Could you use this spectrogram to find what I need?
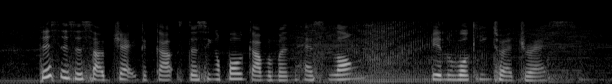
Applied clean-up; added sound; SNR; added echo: none; Motorcycle; 17 dB; none.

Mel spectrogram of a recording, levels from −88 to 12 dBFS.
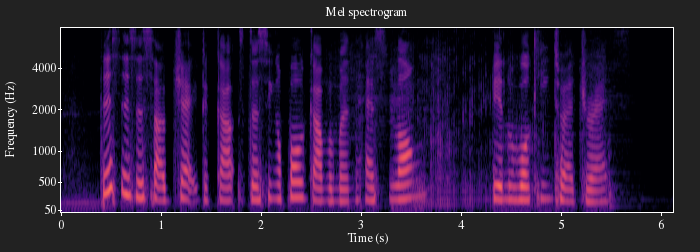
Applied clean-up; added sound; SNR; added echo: neural mask model RNNoise.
